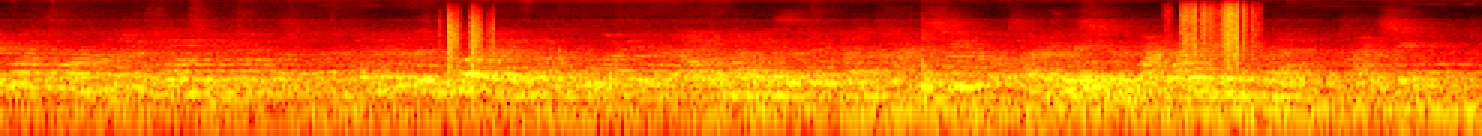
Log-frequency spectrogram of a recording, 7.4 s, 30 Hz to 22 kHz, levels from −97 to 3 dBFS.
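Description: At 2.2 to 2.49 s and again at 5.8 to 6.31 s, cable scratch noise breaks in as harsh rustling roughly as loud as the sound itself, likely from a worn connector shifting. A spectrogram shows dense broadband smears; the waveform shows ragged, uneven bursts.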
